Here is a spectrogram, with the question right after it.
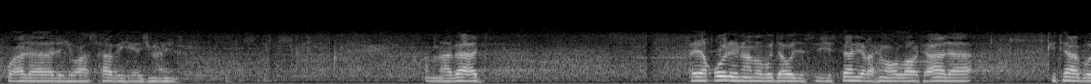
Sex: male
